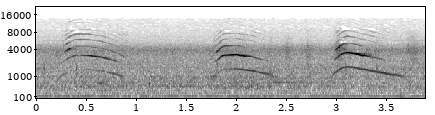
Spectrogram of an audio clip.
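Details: Mother cat reclaiming her kitten, with three high, clear mews that arch up and then slide down, each under a second and spaced more than a second apart, over a faint steady indoor hum.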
